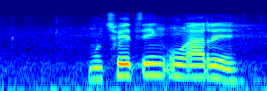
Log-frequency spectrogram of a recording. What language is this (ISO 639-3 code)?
sot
